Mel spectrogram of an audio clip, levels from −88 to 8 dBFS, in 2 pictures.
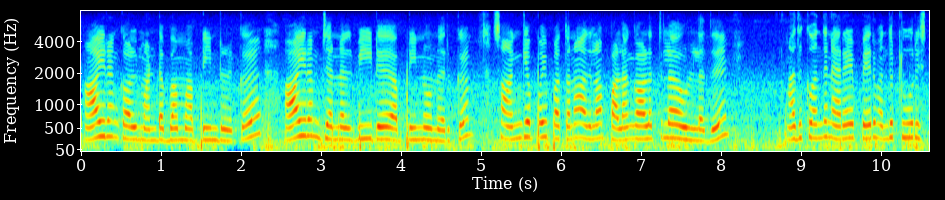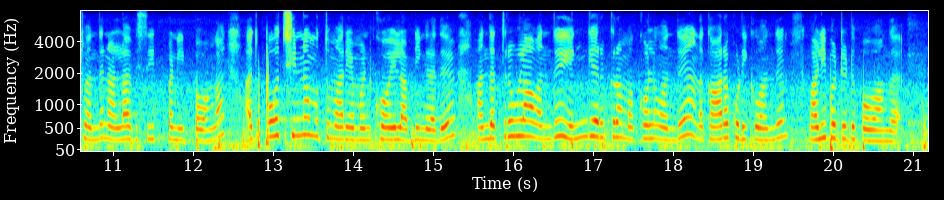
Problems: constant background noise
